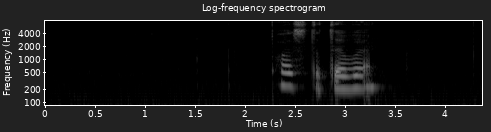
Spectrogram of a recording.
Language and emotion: Russian, sad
